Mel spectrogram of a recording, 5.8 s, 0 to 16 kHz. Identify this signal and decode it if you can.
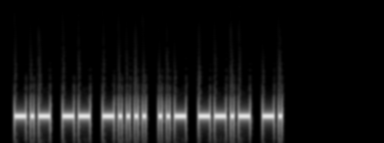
Morse code, heard as a keyed tone, about 21 wpm, 700 Hz. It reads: KM6UQN
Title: USA Callsign DE Callsign - 6 Characters - 20wpm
